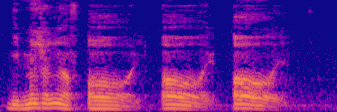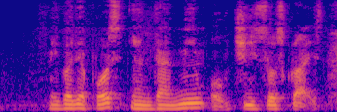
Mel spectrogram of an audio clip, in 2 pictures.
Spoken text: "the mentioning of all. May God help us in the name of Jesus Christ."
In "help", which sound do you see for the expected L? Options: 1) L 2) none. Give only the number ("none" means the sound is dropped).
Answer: 2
